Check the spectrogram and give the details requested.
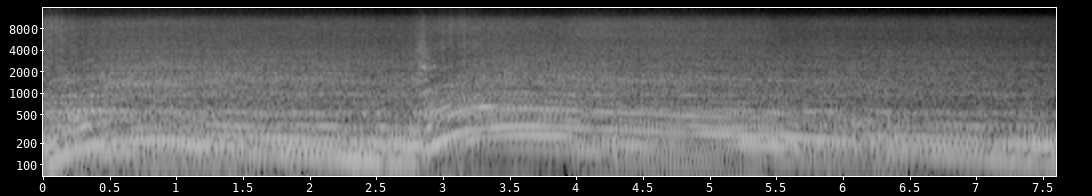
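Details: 1967 Camaro with LT4 swap, brand-new exhaust, driveshaft disconnected: V8 revs up and hangs, falling slowly with slightly uneven beat, won't drop to normal idle; some smoke, possible misfire, cause unknown.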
